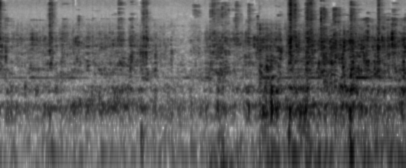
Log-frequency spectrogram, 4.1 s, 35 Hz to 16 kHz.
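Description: A solar-powered 750 W DC submersible water pump pumping water as its supply starts running low, a continuous rushing, splashing water sound that grows louder toward the end.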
